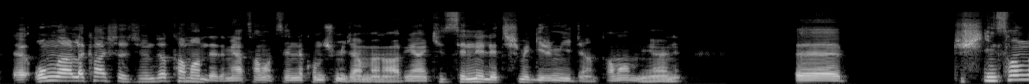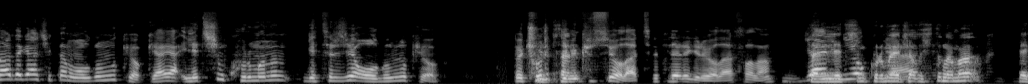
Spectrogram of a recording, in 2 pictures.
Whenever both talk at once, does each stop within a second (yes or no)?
no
